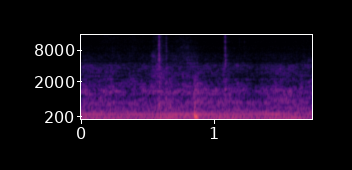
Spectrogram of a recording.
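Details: Hotpoint WMA50 washing machine on a test wash after a new suppressor was fitted, draining hot dirty water from the first wash with the pump area warm; a quiet, steady, even low hum with no rattles or grinding shows normal drain pump operation.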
